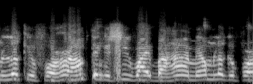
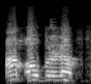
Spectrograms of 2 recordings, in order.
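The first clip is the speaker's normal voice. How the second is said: normal talking voice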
